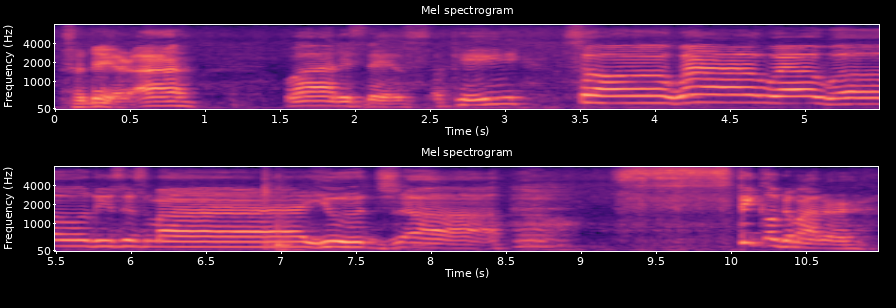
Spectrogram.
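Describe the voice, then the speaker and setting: Filipino guy in his 40s rambling slowly to camera, lots of uhs, mic kinda far off, faint room hum. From Philippines. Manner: halting, full of fillers, playful, animated swings in pitch. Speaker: vlogger and tax consultant. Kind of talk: rambling solo vlog.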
